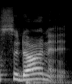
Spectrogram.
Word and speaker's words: Sudan: Well, Sudan, that's how I pronounce it. So it's just Sudan is just Sudan. Sudan is like, in America. Just American way of saying it.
